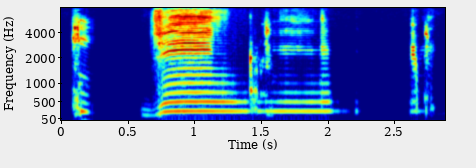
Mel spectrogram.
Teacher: জিহ্বার মধ্যক তার বরাবর উপরে তালুর সঙ্গে লাগাবো লাগিয়ে আমরা উচ্চারণ করবো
